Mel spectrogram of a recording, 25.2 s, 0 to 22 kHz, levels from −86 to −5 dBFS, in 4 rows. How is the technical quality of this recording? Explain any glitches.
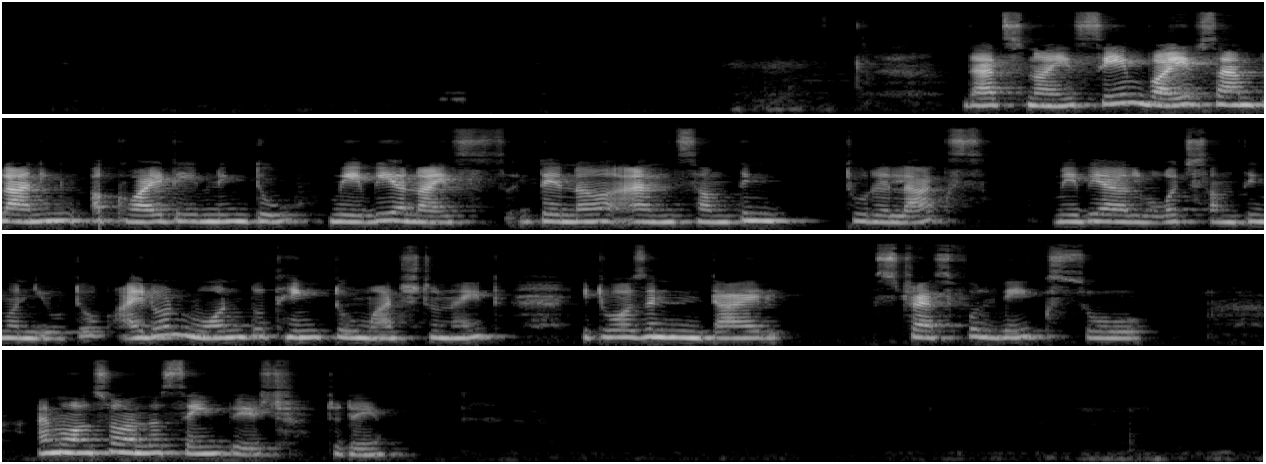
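The recording has one glitch, an instance of audio missing between chunks at 6.79 s. The likely cause is a recorder or processor handling the speech in blocks of about 10 s and dropping a sliver of input while it closes one block and opens the next. Roughly 20 ms of audio is lost, and the material on either side is butted straight together with no gap, so the speech jumps forward very briefly at that point.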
